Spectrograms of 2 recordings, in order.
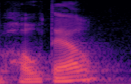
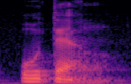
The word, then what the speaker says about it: hotel: So in English it has the H sound, like in hotel, but in Catalan, for example, we say hotel. So this letter, it doesn't sound in Catalan.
